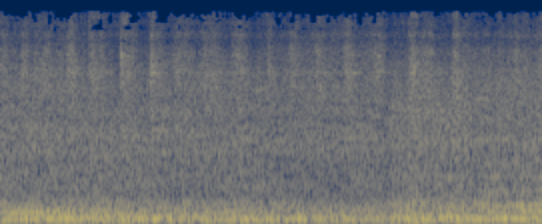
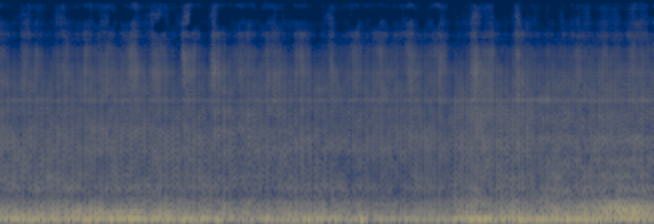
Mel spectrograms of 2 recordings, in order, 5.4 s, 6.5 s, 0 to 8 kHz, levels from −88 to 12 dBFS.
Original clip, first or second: first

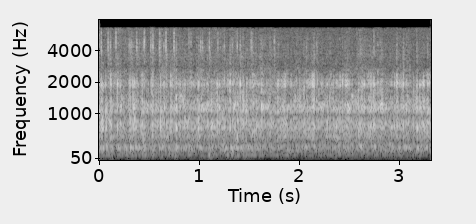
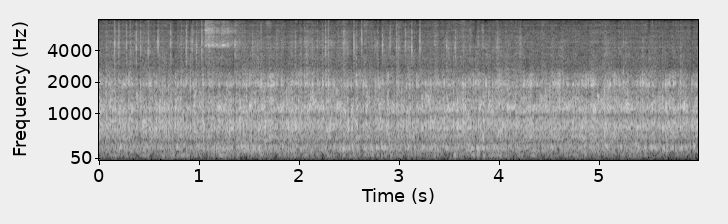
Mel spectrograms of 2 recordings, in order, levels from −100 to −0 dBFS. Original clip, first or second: first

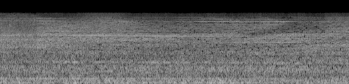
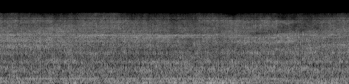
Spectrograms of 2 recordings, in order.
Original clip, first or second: first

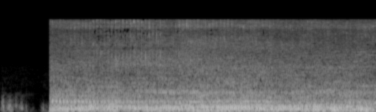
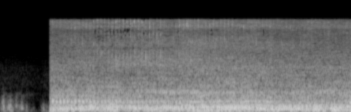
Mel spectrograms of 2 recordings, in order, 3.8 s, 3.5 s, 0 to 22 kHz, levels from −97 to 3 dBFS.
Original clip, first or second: first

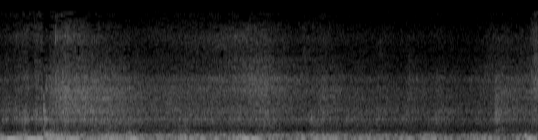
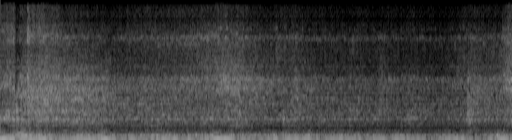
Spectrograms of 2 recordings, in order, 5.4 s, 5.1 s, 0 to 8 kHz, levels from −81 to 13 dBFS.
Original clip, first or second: first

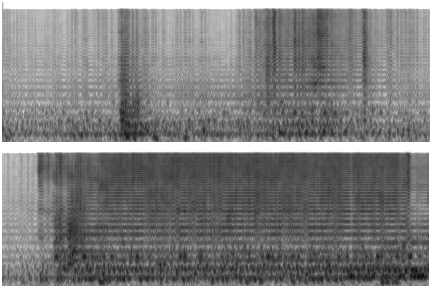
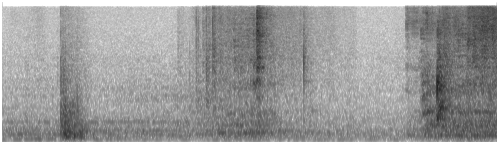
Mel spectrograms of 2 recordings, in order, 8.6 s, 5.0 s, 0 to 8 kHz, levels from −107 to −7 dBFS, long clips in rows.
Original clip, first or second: second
